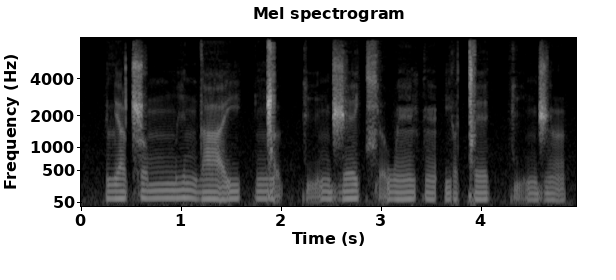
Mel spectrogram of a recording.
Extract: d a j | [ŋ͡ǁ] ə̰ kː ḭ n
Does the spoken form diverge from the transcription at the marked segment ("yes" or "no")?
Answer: no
